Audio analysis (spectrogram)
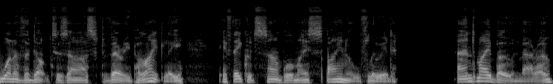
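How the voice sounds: Quiet background, lively intonation, a natural reading voice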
